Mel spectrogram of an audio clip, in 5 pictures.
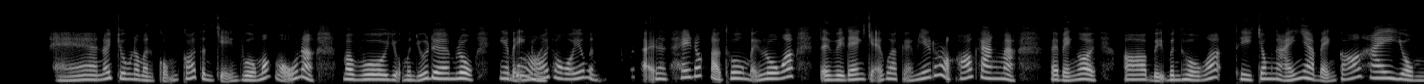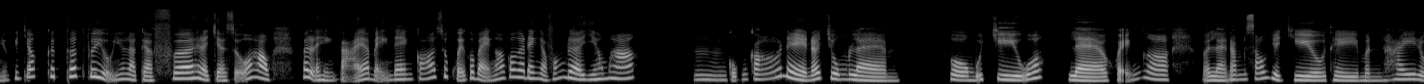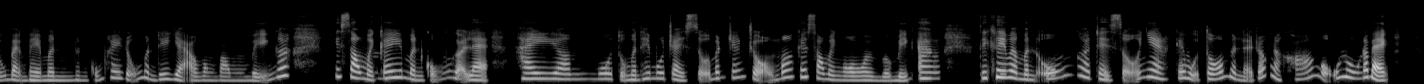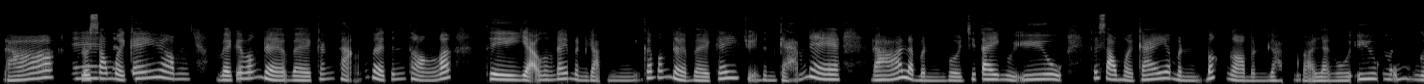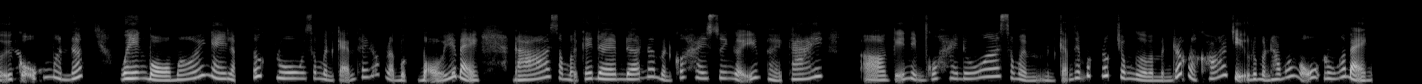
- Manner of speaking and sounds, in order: tapping; other background noise
- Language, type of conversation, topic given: Vietnamese, advice, Ngủ trưa quá lâu có khiến bạn khó ngủ vào ban đêm không?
